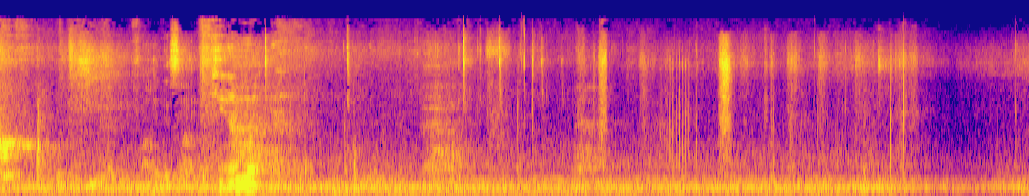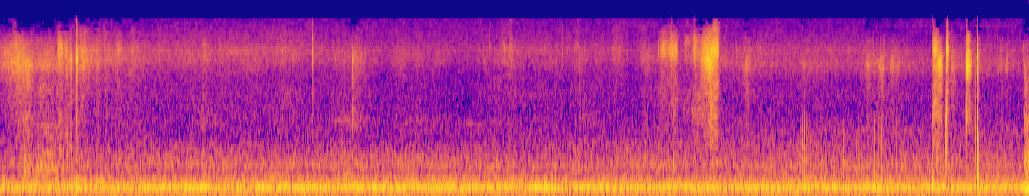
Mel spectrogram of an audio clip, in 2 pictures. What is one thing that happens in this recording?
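Footsteps thud on a rubber floor.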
